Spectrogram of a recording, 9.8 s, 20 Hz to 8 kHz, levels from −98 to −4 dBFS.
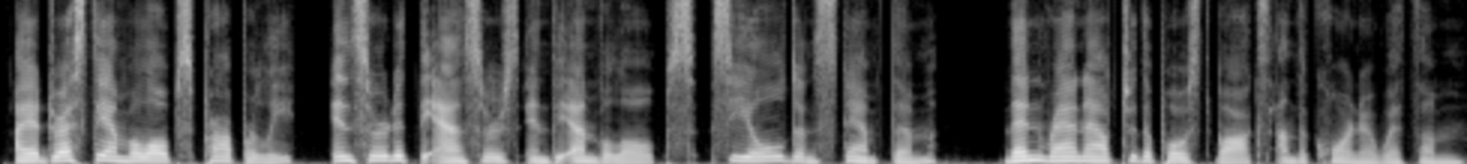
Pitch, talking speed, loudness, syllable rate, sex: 180 Hz, 165 wpm, -21 LUFS, 4.9 syllables/s, female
